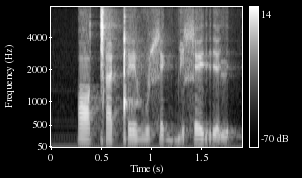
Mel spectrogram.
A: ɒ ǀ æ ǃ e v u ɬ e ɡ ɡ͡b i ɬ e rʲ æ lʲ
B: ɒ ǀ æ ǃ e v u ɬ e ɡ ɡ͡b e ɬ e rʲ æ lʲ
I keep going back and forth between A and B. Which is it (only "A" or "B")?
A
